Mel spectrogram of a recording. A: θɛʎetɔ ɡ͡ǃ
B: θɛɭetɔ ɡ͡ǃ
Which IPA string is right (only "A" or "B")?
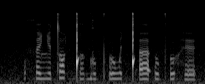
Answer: A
